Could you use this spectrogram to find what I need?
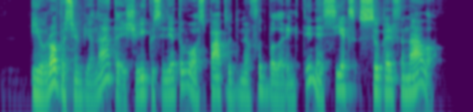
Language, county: Lithuanian, Šiauliai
